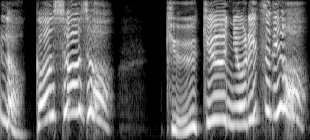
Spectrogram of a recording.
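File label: start, Japanese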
